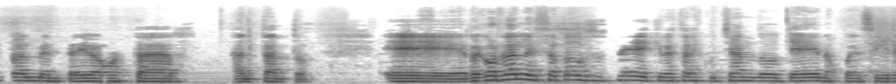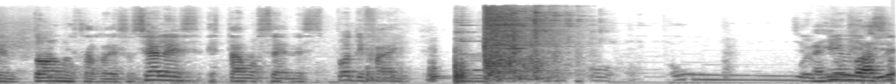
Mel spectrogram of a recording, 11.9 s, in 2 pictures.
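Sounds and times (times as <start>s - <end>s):
speech: 0.0s - 9.4s, 10.0s - 11.9s
drinking glass shattering: 9.0s - 10.1s.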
